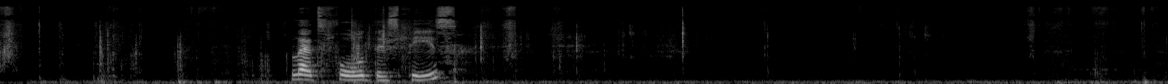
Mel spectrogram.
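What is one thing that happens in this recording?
Paper rustles and crinkles as it is folded and pressed.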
